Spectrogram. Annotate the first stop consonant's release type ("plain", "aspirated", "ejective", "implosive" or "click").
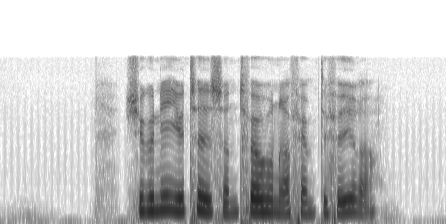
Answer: plain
